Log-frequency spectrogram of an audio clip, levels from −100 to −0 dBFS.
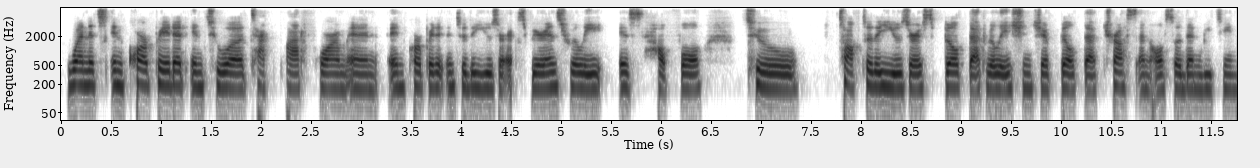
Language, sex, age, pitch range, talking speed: English, female, 20-39, 165-185 Hz, 160 wpm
